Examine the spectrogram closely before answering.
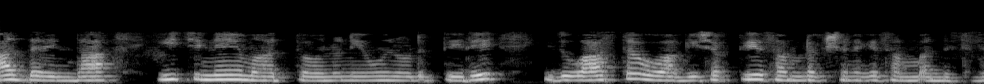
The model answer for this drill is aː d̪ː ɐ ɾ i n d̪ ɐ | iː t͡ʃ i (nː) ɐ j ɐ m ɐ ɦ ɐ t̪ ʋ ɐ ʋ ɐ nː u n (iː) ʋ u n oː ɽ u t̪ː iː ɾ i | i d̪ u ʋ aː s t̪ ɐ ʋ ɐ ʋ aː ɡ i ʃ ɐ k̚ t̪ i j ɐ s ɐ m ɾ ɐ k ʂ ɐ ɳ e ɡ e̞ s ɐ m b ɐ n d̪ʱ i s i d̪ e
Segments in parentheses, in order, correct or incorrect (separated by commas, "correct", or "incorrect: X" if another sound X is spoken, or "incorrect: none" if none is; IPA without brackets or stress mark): correct, correct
